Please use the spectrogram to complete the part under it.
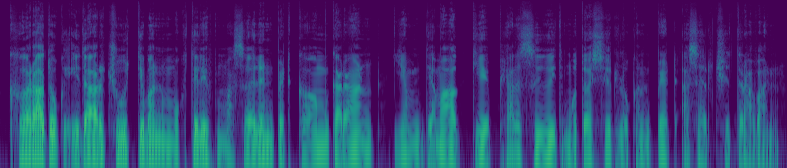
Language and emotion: Kashmiri, neutral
